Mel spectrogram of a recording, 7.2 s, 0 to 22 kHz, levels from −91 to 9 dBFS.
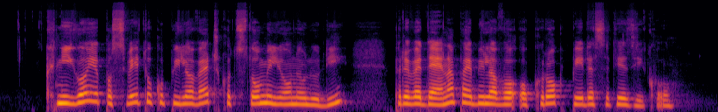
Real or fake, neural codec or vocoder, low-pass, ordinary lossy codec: real; none; 19.8 kHz; Opus, 24 kbps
